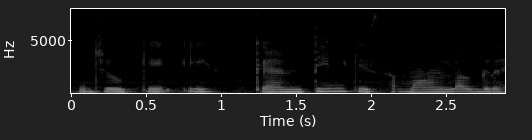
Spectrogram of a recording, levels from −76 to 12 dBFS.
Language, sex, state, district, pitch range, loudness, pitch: Hindi, female, Uttar Pradesh, Jyotiba Phule Nagar, 225-240 Hz, -37 LUFS, 235 Hz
